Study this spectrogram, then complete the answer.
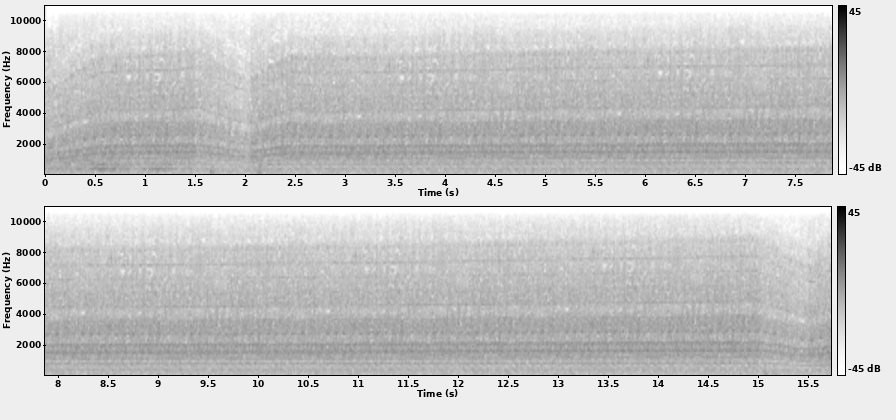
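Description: A heavy truck engine drones steadily, dipping briefly as it shifts gear, then rising again.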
